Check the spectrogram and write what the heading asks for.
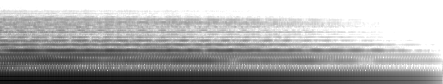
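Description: Background country music ending on a held guitar chord that fades steadily away.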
